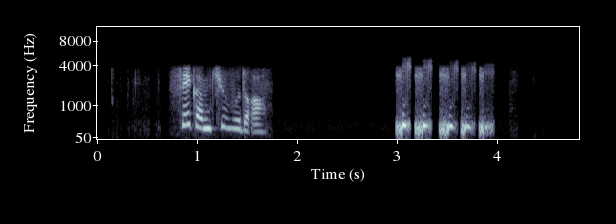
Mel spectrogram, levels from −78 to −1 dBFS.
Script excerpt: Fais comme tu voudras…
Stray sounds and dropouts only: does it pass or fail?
fail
